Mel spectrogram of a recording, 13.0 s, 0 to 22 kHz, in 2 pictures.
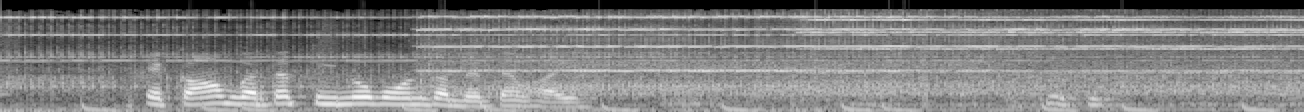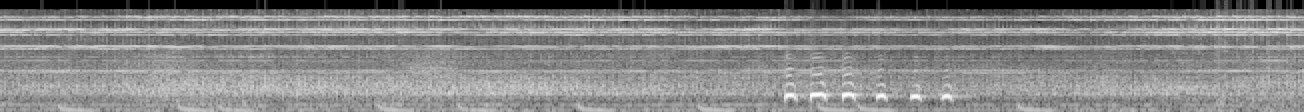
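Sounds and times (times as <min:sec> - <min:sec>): twin-bell alarm clocks ringing: 0:00.0 - 0:13.0.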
